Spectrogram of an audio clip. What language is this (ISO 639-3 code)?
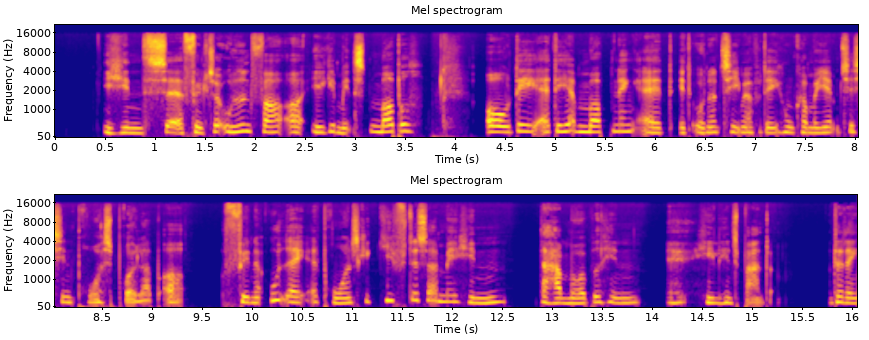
dan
